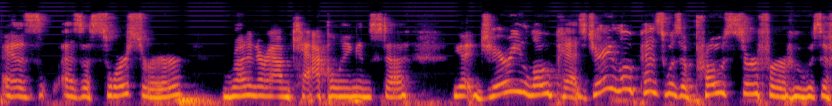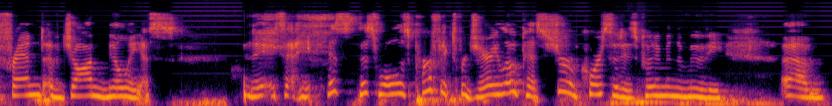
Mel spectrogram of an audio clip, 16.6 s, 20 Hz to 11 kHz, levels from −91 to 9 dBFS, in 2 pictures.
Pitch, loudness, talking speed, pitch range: 245 Hz, -19 LUFS, 175 wpm, 225-285 Hz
